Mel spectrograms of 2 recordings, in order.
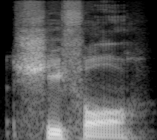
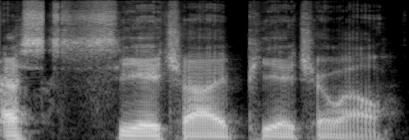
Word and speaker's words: Schiphol: Is me not being able to fucking pronounce, is it Nafol? I think it's something like that. Anyway, the point is, yes. Schiphol. Thank you. Schiphol.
